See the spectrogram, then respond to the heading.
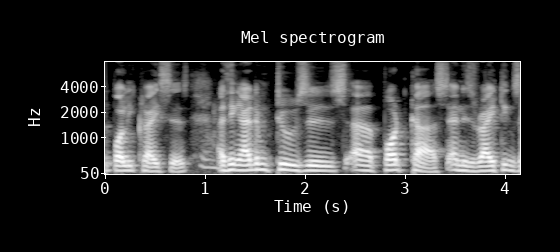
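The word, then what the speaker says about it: Tooze: uh an economist by the name of Adam tws who has a wonderful uh podcast uh titled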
